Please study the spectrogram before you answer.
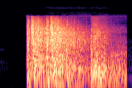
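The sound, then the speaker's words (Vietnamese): An explosion sound effect accompanies clashing magical blade and flame attacks in a fantasy fight, a loud, dense roaring burst that holds for about two seconds, with a second surge near its end, and no voices. “Ba tiếng nổ vang lên, ánh đao huyết hồng chấn động kịch liệt, nổ văng tung tóe”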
